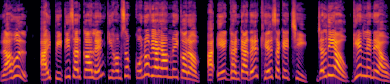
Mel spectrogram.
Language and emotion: Maithili, surprised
